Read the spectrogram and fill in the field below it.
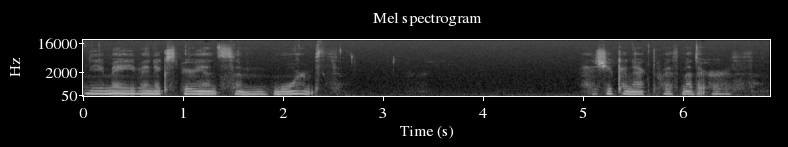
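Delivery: calm body-scan voice, short phrases between long silences; guided meditation. Acted. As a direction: lead them gently through the body, leaving space to breathe.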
